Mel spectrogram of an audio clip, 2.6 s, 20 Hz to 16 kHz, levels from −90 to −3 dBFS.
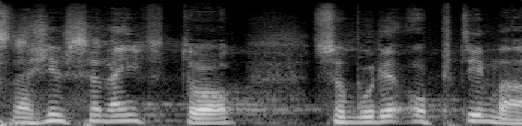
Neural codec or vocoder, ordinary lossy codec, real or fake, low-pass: codec, 32 kHz, 1.9 kbps, SNAC; AAC, 64 kbps; fake; 14.4 kHz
